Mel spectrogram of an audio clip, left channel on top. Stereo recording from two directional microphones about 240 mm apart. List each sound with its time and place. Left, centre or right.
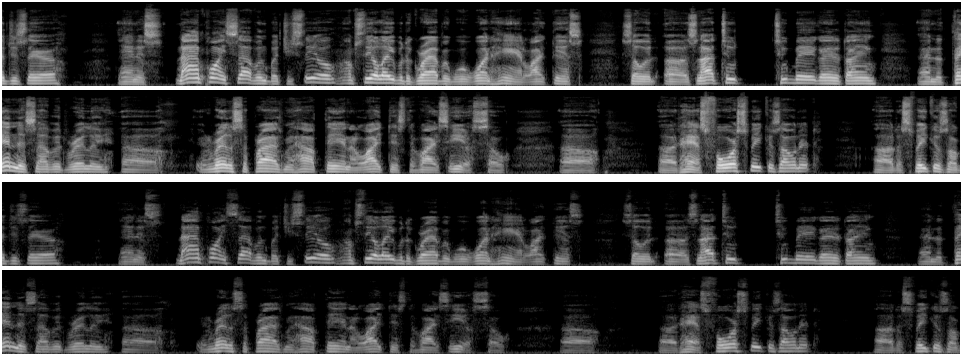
0.0 s speech: left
